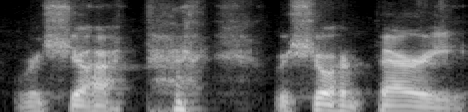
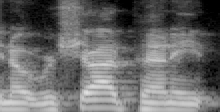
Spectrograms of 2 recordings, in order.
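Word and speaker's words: Rashaad Penny: at the expense of Rashard Perry, and it's no slight. Again, I mean, it's no slight. I just said his name wrong on purpose. Yeah, and that it's kind of funny. Rashad Penny.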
